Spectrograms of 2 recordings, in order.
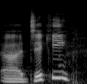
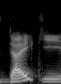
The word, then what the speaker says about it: Dikey: well as their principal, Miss Dickey. No, her name is Dikey, and you can guess what they said.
